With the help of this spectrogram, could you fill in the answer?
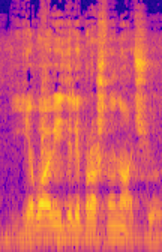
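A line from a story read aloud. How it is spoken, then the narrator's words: Shouting. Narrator (Russian): закричал обезьян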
